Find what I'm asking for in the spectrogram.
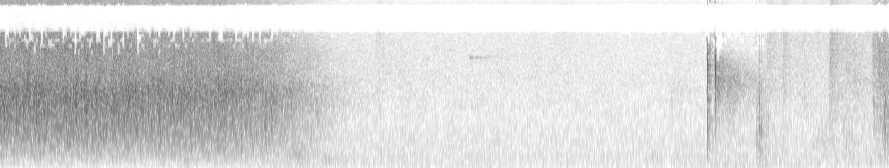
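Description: Applause rings out from a snooker crowd at the Masters final after Mark Selby's well-played shot, loud and dense at first, then fading away into quiet room tone with a few faint knocks.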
